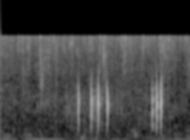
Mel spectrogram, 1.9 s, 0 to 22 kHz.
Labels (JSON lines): {"label": "biophony", "recorder": "SoundTrap 500"}
{"label": "biophony, damselfish", "recorder": "SoundTrap 500"}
